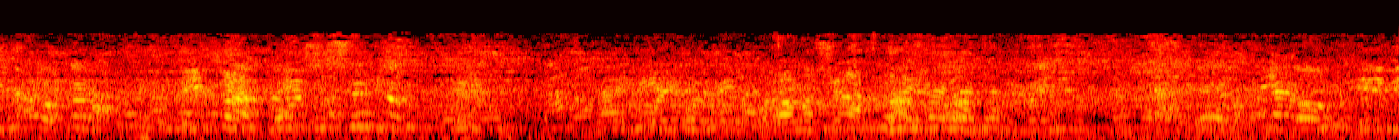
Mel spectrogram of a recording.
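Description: A group of men talk and shout outdoors, heard from a distance.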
